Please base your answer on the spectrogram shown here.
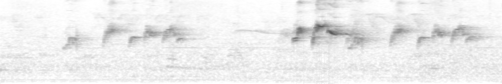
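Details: Decoy red-whiskered bulbul singing during trapping to lure and provoke wild rivals; two clear bursts of quick, bubbling whistled notes, each a string of four or five rising-falling slurs, separated by a short pause.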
